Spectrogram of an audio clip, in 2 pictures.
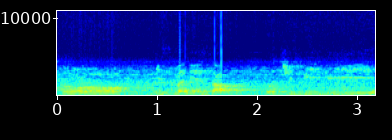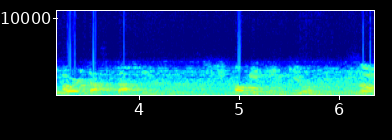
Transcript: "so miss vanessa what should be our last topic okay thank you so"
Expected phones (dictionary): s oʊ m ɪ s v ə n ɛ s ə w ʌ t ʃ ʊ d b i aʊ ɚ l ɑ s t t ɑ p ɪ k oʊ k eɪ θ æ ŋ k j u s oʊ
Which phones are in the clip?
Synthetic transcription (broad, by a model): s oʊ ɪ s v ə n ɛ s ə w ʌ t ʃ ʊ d b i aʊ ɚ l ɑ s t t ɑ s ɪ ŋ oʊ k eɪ t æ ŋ k j u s oʊ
